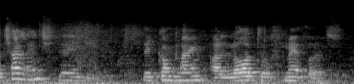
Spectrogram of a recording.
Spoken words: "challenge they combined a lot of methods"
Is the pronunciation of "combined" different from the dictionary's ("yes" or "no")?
yes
